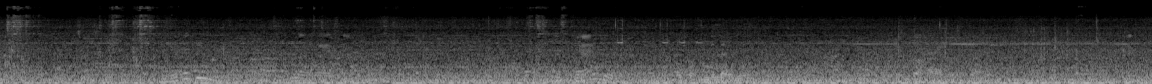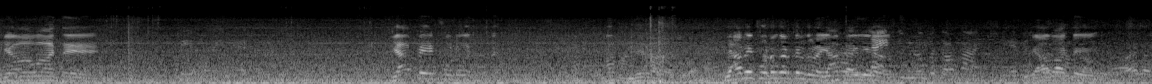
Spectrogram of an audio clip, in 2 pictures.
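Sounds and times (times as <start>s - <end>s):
traffic rumble: 0.0s - 23.0s
people talking: 0.8s - 12.6s, 13.2s - 16.8s, 17.4s - 23.0s.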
